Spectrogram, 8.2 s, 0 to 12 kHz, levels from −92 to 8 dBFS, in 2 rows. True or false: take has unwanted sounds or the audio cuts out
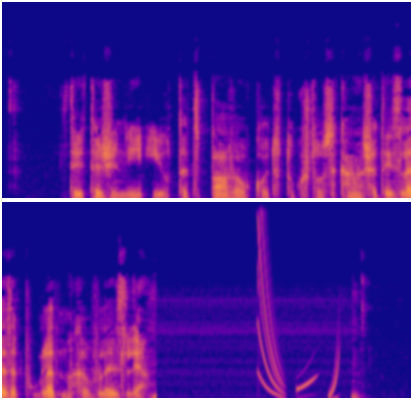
true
